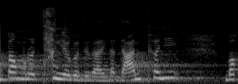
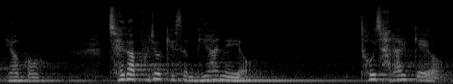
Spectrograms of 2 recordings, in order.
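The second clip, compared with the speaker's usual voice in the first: soft apology; 4 semitones lower, 7 dB quieter than usual. Retold or imitated. Wife apologizes softly to husband.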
